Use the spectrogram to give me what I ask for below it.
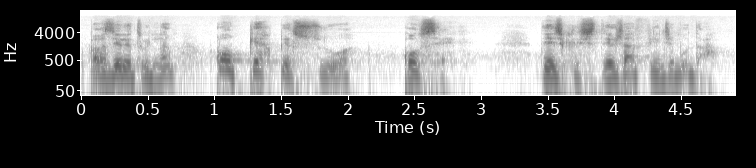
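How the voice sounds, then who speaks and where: A man's voice: on the high side, brisk, vocal fry, dark tone, husky. A middle-aged man answering interview questions as a speed-reading instructor, explaining in a didactic way with vivid everyday examples.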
